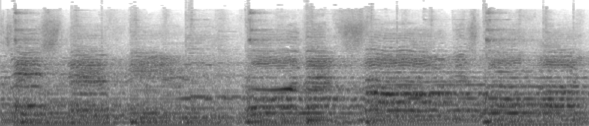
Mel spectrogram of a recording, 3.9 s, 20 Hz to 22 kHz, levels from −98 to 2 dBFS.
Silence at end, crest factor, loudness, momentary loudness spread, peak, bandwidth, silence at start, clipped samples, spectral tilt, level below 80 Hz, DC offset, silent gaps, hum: 0 s; 16 dB; -22 LUFS; 7 LU; -6 dBFS; 18.5 kHz; 0 s; under 0.1%; -5.5 dB/octave; -40 dBFS; under 0.1%; none; none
